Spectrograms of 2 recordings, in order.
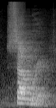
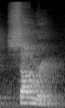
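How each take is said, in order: First: The middle vowel is dropped. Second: The same.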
